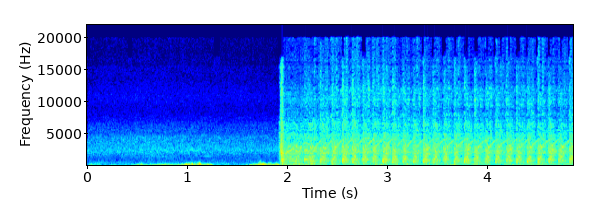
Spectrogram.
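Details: 2022 Renault Master 2.3 diesel, 150,000 km, stalled on highway and won't start, old crank sensor plug refitted: steady cranking about three beats a second that never catches; crank-cam timing desync.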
